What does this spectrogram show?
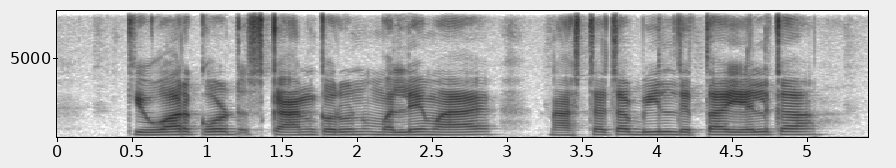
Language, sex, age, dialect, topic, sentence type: Marathi, male, 18-24, Varhadi, banking, question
